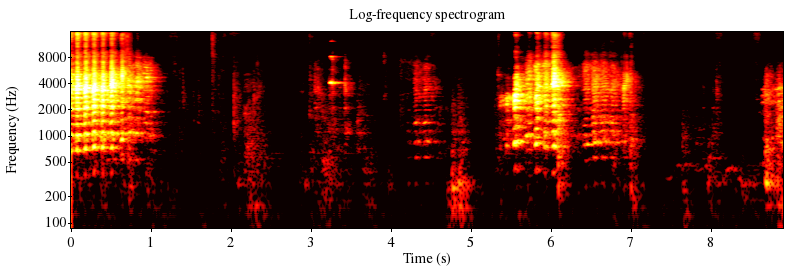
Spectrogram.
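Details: Morning on a farm with goats: a loud, trembling bleat opens, then soft rustles and murmurs, then two more strong, wavering bleats and a final one starting at the end.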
